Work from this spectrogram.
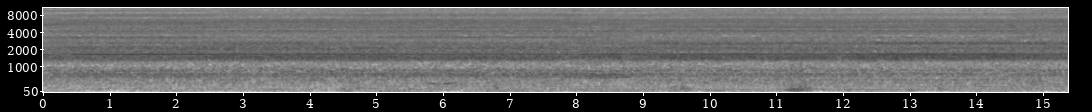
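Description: Hair dryer blowing on excess glue on easel interchangeables, a steady, loud whooshing roar with a thin constant whine that runs unchanged throughout.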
